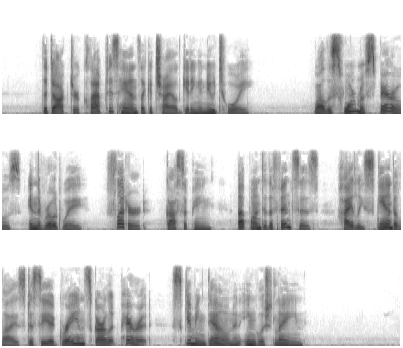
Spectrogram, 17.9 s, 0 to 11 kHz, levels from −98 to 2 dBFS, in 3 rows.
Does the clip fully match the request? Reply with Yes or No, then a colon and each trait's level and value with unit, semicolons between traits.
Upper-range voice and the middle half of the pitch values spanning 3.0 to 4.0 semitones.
No: high, 205 Hz; wide, 5.5 semitones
